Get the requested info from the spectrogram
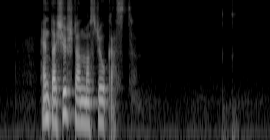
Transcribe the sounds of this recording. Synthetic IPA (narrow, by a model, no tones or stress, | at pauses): hɛnt̪ɑçʏʃʈɑnmoːsɾuːkʰɑ̰st̪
